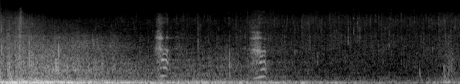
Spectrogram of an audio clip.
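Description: A Confringo blasting spell explodes in Hogwarts Legacy with a heavy low boom at the start that decays over a few seconds, followed by a couple of faint crackling bursts and a trailing rumble.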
